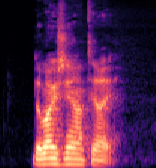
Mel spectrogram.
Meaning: damages
- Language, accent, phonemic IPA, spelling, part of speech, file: French, France, /dɔ.maʒ e ɛ̃.te.ʁɛ/, dommages et intérêts, noun, LL-Q150 (fra)-dommages et intérêts.wav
